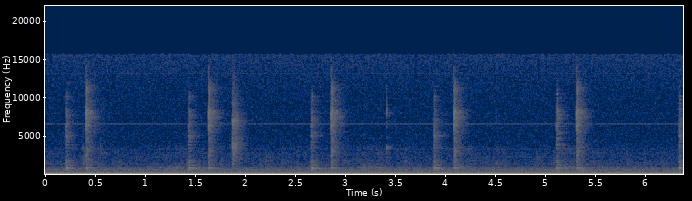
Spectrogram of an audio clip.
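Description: Timer relay of a homemade bicycle-wheel inertial generator clicking in pairs about a fifth of a second apart, repeating about every 1.2 seconds: it switches the drive on for 0.2 s and then lets the wheel coast for a second. A steady low hum runs underneath.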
